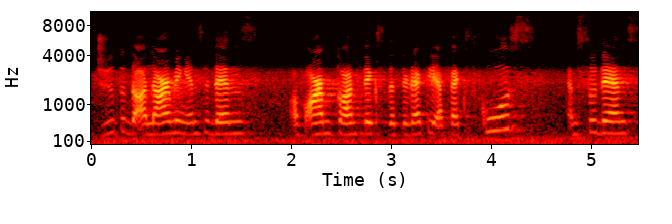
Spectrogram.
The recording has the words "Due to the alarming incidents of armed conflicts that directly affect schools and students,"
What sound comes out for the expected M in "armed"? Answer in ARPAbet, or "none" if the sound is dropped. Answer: M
